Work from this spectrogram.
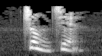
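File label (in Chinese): "证件", Mandarin Chinese; chinese-flashcards; hsk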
